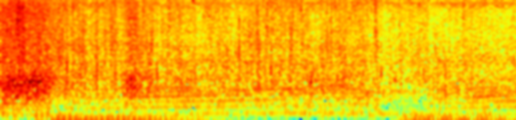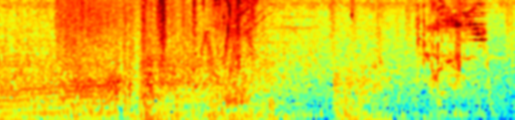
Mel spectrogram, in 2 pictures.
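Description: Engine drone of an off-road truck driven in the video game Fortnite: steady layered harmonics that shift in pitch, with a tire-squeal texture and a few rougher bursts toward the end.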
